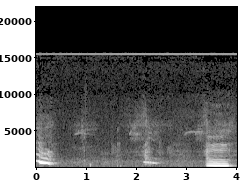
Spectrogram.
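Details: White female Siberian Husky indoors 'talking' for cheese doodles: a falling whine, a brief mid-clip yelp, then a long steady whining howl at the end, with quiet gaps between.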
